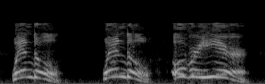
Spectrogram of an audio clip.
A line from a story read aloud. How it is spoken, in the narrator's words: He yelled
